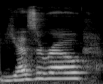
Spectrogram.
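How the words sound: The name is said in a Bosnian way. This is how locals in that region say it. "folks in the Bosnia-Herzegovina area say Jezero"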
